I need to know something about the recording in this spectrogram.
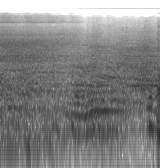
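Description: Steady arena crowd noise in an ice rink, with faint music under it.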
